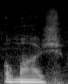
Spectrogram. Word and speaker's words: homage: And so I like that, you know, in paying homage to George Takei. – It's pronounced homage. – I'm not French.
